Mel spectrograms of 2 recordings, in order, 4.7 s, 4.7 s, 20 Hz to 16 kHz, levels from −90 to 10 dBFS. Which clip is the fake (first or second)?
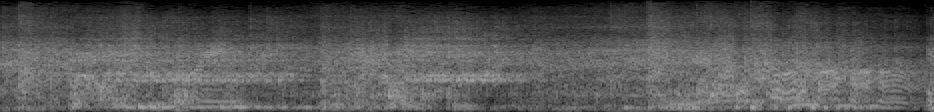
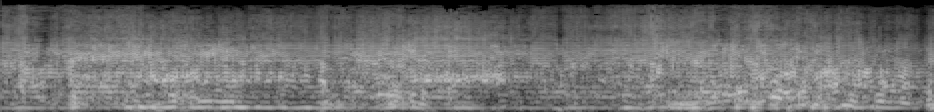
second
